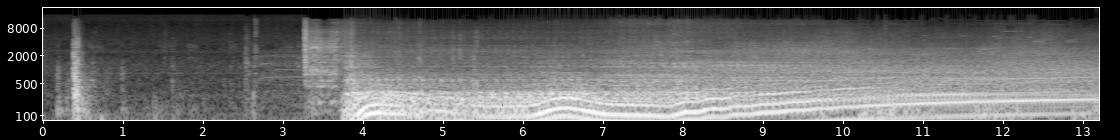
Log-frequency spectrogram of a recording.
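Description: Dodge Viper's V10 starting about three seconds in, revving up and down once, then pulling away with its engine note rising steadily as the car accelerates.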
